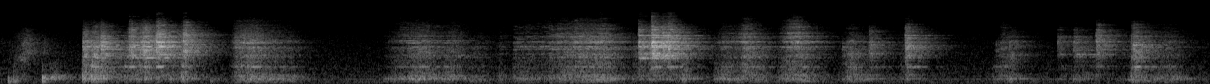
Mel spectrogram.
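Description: Steel jack stands clanking and rattling as they are set down and adjusted: several clusters of metal knocks with a ringing after them, separated by quiet gaps.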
